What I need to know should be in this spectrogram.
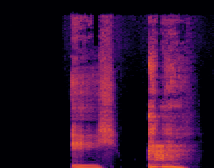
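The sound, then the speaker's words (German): A person clears their throat twice in quick succession, two short, fairly loud voiced rasps separated by a brief pause, with no other sounds around. “Mehrfach musste ich mich räuspern.”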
